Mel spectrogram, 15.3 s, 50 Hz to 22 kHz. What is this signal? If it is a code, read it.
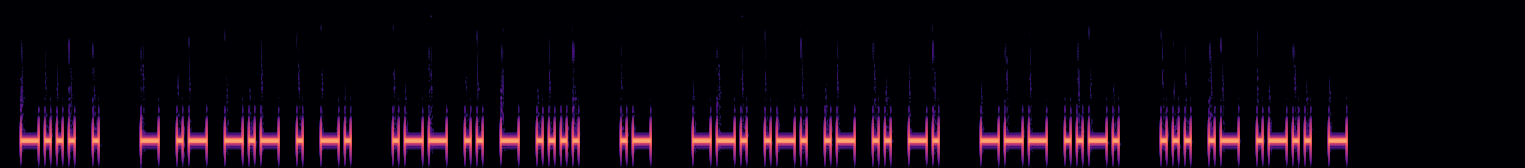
Morse code, heard as a keyed tone, about 20 wpm, 700 Hz. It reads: BE TAKEN WITH A GRAIN OF SALT
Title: Sets of 8 Words - 20wpm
